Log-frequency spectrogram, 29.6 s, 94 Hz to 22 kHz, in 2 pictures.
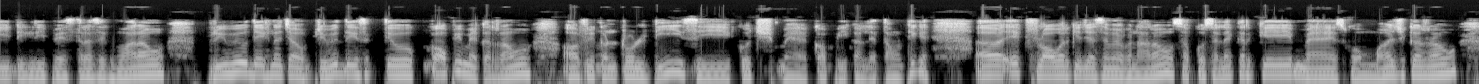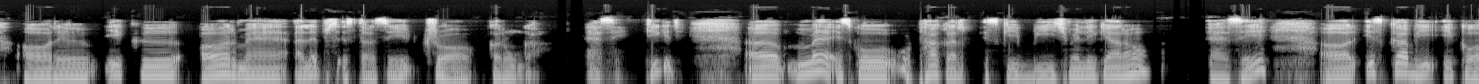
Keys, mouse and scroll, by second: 1.0 click, 3.4 click, 5.5 ctrl+d, 7.2 ctrl+d, 8.6 click, 8.6 click, 17.1 shift+click.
